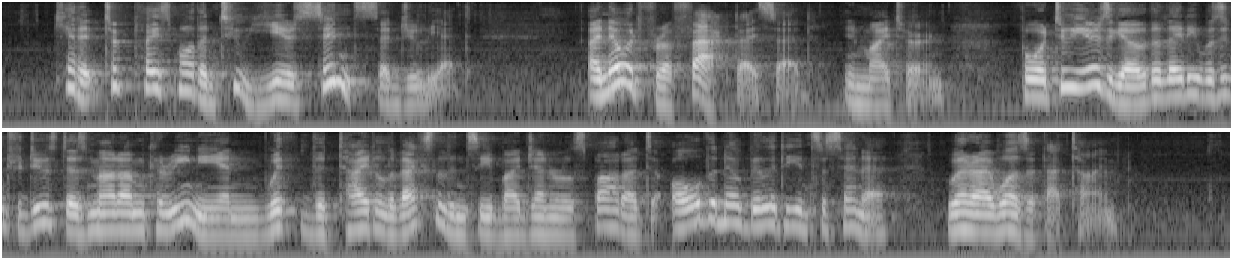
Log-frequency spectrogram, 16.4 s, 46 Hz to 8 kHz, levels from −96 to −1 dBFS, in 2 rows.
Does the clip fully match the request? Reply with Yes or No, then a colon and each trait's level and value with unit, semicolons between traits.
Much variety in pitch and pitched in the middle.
Yes: wide, 6.3 semitones; medium, 150 Hz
